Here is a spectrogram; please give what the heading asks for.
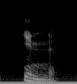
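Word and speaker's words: inn: وآخر كلمة معايا في فندق صغير هي in، بننطقها زي حرف الجر بالظبط، بس هما 2 ان بدل ان واحدة.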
